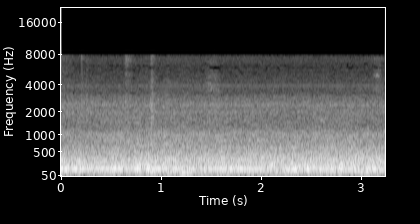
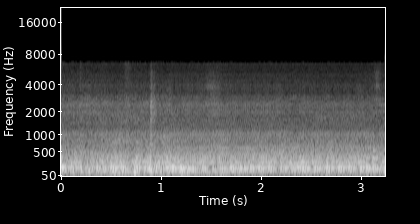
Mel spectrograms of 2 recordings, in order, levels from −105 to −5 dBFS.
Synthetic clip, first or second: second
